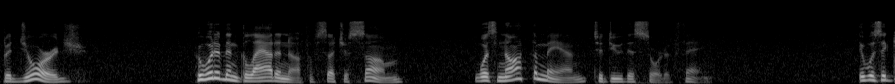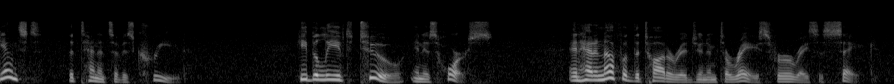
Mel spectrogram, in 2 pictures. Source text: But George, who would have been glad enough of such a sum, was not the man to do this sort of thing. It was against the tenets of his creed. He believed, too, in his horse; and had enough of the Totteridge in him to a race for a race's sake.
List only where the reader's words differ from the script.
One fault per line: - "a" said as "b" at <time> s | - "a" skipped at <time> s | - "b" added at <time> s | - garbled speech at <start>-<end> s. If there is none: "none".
none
